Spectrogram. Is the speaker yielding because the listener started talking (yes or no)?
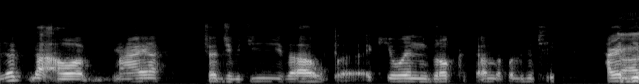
yes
